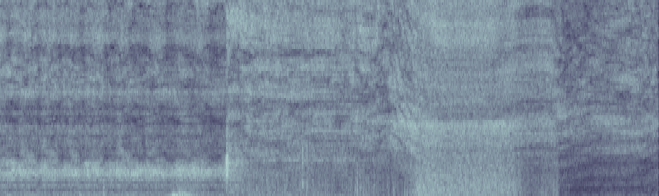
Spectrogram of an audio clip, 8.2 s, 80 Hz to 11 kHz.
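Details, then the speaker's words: Tsunami Pure 5 regenerative air dryer, air valve manually cycled with muffler removed: loud sharp hiss of air dumping in surges as the tower shifts to regeneration. "here again I'm going to do the exact same thing and manually cycle the drain or the air valve discharge you can audibly hear the difference in the muffler"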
